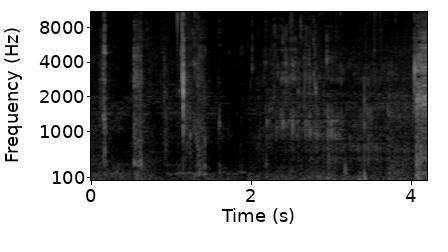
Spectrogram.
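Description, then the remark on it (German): Tea being poured: a few soft clicks and drips give way to a faint, steady trickle of liquid, ending with a brief louder splash. Quiet overall, with no voices. “Oh, wie, wie, wie, wie zwischendurch immer dann so kurz Ruhe ist und dann hört man so, wie so Tee eingegossen wird.”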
